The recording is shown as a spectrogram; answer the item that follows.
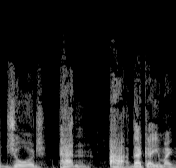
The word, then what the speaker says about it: George Patton: Who was George Patent? Oh, that's cuz I got his name wrong. Let me try again. Who was George Patton?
